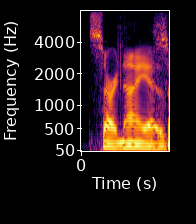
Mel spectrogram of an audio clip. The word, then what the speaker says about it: Tsarnaev: Are we saying that right? I can't remember. – I've heard it pronounced Tsarnaev. – Tsarnaev, yes. I think that's more like it.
